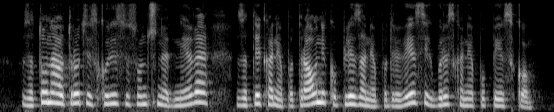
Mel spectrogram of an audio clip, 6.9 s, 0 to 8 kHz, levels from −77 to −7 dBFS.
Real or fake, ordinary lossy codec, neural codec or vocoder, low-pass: real; Opus, 24 kbps; none; 7.2 kHz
